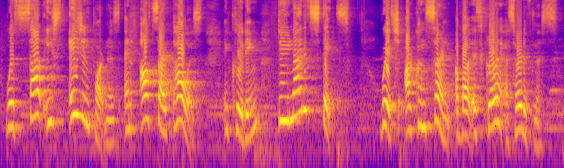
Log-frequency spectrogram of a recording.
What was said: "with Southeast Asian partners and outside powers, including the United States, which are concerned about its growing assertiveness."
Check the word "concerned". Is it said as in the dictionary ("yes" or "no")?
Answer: yes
